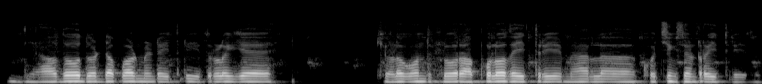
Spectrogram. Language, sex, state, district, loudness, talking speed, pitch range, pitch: Kannada, male, Karnataka, Dharwad, -20 LUFS, 125 wpm, 125-130 Hz, 130 Hz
